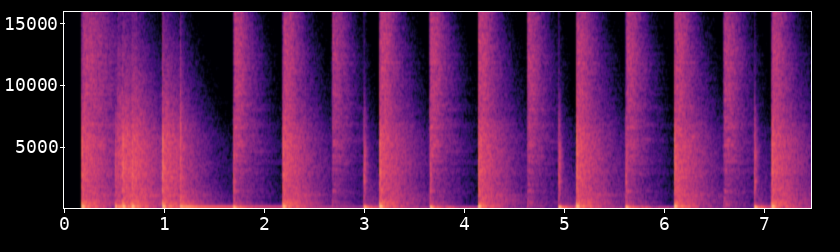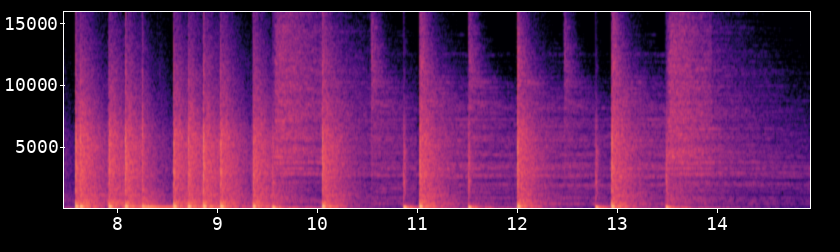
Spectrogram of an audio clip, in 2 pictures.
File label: drum instrumental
